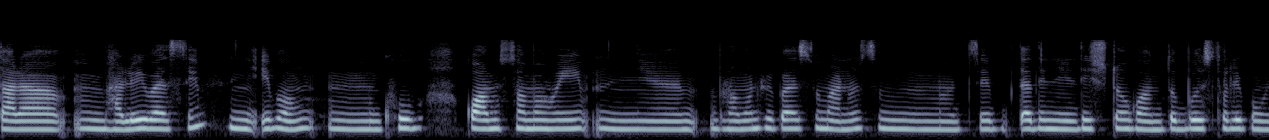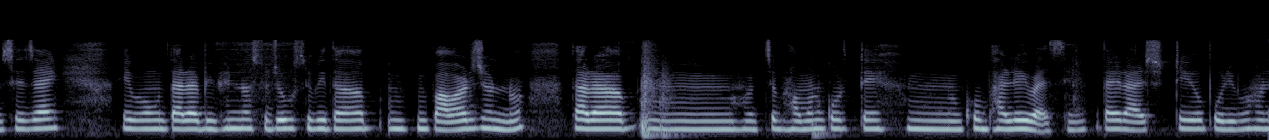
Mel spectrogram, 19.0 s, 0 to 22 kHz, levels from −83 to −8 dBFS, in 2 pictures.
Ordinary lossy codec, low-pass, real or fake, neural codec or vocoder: none; none; real; none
